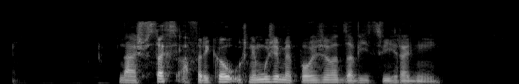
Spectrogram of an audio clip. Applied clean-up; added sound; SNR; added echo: none; none; none; none.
